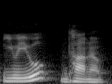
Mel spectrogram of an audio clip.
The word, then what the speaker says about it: যুযুধান: এরপর আছে যুযুধানু, আমরা বলবো ইউ ধানম।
